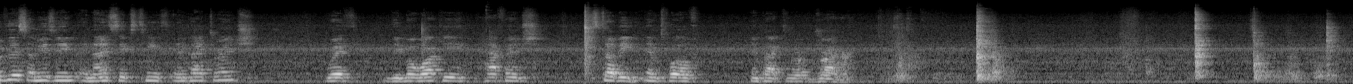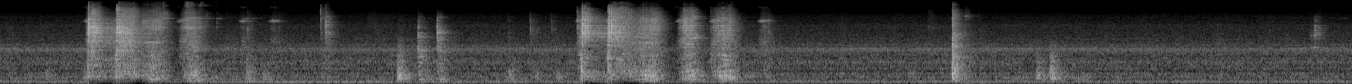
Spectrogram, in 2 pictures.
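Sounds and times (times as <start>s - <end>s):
impact driver hammering: 14.4s - 16.2s, 19.3s - 21.3s.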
